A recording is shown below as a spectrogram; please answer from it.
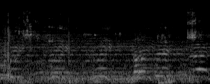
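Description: A basketball being dribbled on the court, with a few low bounces in the second half, under faint voices echoing in the arena.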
